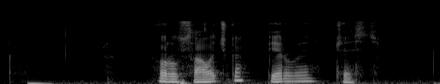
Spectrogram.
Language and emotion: Russian, neutral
